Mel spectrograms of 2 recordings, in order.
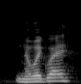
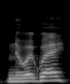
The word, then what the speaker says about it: Nwigwe: Tobe Nwigwe. Nwigwe um, he has this track called "I Choose You."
